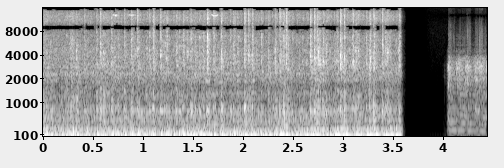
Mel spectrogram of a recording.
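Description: Loud car engine running with a deep, steady rumble that cuts off abruptly about three and a half seconds in; quieter music begins half a second later.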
